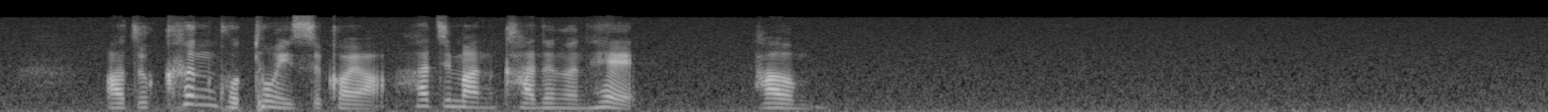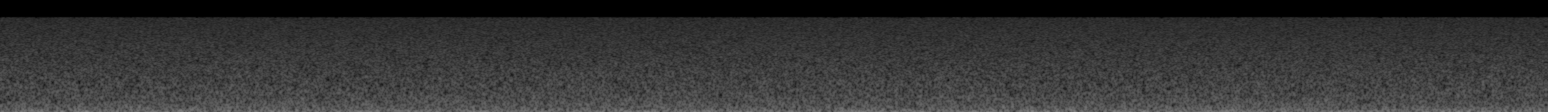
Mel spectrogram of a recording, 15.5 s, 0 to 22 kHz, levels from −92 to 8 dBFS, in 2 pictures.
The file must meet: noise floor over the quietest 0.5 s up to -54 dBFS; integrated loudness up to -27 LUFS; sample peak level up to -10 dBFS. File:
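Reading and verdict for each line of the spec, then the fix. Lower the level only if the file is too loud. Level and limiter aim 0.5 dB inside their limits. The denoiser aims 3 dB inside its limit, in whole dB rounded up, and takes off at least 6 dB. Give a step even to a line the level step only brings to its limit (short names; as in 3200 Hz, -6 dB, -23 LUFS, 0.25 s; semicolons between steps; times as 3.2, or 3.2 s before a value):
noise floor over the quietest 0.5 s -48 dBFS: fail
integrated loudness -23.5 LUFS: fail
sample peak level -5.0 dBFS: fail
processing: denoiser 6 dB, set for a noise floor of -48 dBFS; gain -4 dB; limiter -10.5 dBFS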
